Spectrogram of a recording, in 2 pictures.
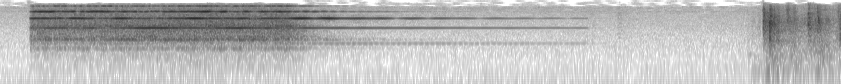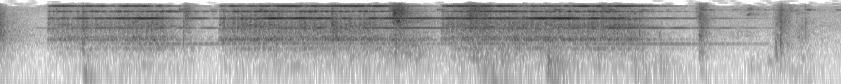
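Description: Electric doorbell ringing twice: a short ring that dies away, then a longer ring of about four seconds.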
